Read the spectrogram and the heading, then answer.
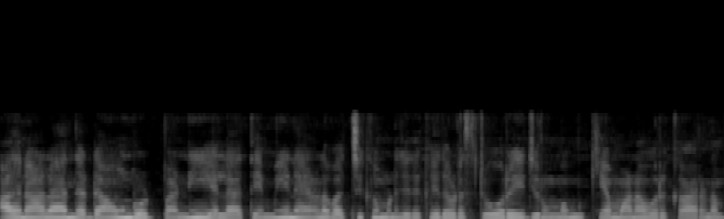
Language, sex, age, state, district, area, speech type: Tamil, female, 18-30, Tamil Nadu, Pudukkottai, rural, spontaneous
